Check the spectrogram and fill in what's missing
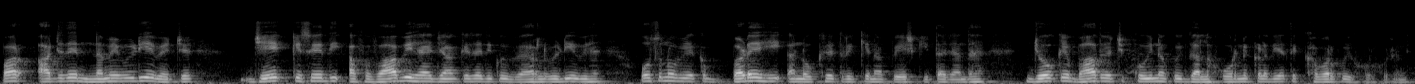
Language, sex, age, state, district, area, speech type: Punjabi, male, 30-45, Punjab, Fatehgarh Sahib, rural, spontaneous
